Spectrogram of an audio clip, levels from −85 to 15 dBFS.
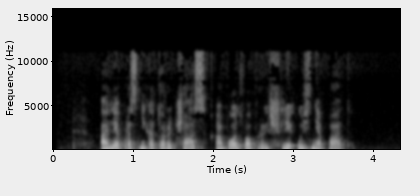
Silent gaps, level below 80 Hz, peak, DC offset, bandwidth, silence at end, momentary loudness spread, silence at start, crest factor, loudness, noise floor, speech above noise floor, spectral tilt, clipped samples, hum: none; -64 dBFS; -6 dBFS; under 0.1%; 11.5 kHz; 0.7 s; 7 LU; 0.6 s; 18 dB; -23 LUFS; -69 dBFS; 46 dB; -5 dB/octave; under 0.1%; none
